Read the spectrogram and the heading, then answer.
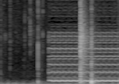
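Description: A telephone rings with a bright electronic tone that starts after a short, quiet stretch of faint knocks and then holds steady and buzzy to the end, with a couple of soft clicks over it.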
